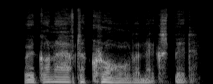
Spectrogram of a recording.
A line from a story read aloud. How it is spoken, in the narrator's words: he whispered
